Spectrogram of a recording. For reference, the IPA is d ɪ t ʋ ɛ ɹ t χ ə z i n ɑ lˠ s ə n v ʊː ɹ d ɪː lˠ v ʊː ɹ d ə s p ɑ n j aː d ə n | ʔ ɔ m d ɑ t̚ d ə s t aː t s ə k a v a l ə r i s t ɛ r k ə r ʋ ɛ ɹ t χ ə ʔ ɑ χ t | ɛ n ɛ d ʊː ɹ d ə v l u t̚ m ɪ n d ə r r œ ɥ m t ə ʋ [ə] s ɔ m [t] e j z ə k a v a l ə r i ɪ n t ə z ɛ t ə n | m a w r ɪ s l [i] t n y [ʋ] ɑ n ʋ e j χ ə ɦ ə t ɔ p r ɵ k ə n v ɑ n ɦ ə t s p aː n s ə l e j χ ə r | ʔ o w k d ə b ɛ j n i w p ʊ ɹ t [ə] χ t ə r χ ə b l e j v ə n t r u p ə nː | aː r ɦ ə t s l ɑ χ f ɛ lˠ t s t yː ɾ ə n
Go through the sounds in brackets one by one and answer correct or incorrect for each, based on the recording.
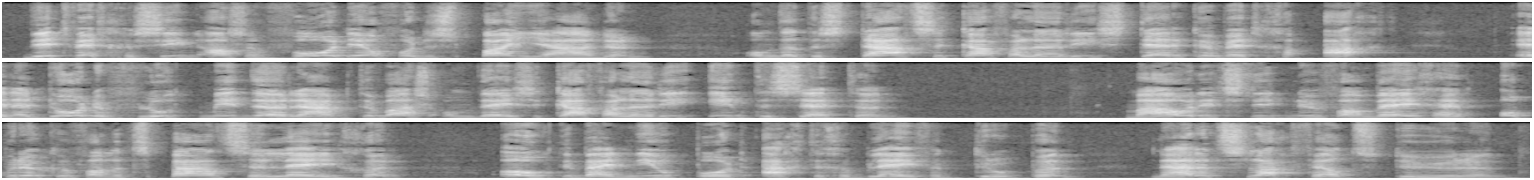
incorrect: ɑ, incorrect: d, correct, incorrect: v, incorrect: ɑ

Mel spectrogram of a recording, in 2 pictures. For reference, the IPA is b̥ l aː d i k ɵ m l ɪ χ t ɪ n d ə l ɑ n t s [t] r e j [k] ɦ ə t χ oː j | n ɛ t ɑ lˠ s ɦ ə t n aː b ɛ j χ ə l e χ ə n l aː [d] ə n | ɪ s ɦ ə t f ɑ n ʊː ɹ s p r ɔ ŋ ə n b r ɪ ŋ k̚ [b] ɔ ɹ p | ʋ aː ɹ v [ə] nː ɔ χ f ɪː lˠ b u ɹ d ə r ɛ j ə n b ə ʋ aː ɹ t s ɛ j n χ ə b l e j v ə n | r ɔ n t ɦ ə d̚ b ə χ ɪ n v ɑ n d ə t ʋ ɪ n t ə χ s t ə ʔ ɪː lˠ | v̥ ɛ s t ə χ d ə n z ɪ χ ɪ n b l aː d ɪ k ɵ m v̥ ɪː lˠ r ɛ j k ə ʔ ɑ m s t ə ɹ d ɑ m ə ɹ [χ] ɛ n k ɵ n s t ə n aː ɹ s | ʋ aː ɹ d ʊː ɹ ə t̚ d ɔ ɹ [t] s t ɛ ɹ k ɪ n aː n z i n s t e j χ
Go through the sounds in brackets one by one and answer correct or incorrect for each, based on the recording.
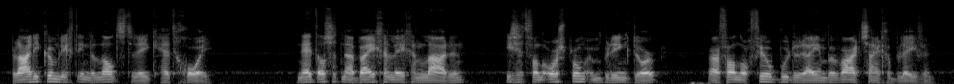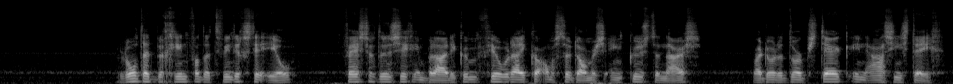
correct, correct, correct, incorrect: d, incorrect: ɑ, incorrect: s, incorrect: p

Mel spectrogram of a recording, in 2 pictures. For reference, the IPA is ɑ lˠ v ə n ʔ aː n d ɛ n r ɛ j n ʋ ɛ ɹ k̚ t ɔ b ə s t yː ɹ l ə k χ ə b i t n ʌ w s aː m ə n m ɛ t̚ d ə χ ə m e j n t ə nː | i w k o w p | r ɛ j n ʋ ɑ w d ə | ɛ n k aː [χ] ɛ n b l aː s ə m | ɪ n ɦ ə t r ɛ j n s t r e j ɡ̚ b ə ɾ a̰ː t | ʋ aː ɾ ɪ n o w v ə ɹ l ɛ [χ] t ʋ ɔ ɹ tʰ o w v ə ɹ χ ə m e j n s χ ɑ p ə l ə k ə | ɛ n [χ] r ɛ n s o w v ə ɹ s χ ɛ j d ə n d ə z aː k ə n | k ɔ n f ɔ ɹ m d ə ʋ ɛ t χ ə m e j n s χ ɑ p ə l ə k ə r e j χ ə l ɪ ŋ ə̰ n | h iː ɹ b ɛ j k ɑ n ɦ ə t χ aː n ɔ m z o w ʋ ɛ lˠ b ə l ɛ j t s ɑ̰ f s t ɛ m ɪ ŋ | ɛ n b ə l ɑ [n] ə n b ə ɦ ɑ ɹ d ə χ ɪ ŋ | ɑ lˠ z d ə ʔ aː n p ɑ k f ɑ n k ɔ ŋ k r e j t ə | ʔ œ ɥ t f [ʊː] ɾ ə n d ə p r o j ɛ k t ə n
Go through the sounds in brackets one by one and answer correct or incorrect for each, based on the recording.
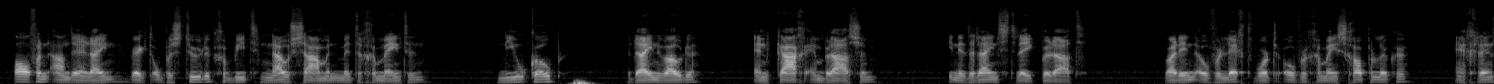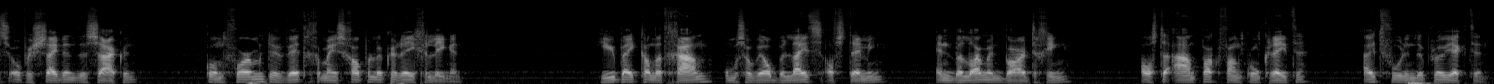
correct, correct, correct, incorrect: ŋ, incorrect: uː

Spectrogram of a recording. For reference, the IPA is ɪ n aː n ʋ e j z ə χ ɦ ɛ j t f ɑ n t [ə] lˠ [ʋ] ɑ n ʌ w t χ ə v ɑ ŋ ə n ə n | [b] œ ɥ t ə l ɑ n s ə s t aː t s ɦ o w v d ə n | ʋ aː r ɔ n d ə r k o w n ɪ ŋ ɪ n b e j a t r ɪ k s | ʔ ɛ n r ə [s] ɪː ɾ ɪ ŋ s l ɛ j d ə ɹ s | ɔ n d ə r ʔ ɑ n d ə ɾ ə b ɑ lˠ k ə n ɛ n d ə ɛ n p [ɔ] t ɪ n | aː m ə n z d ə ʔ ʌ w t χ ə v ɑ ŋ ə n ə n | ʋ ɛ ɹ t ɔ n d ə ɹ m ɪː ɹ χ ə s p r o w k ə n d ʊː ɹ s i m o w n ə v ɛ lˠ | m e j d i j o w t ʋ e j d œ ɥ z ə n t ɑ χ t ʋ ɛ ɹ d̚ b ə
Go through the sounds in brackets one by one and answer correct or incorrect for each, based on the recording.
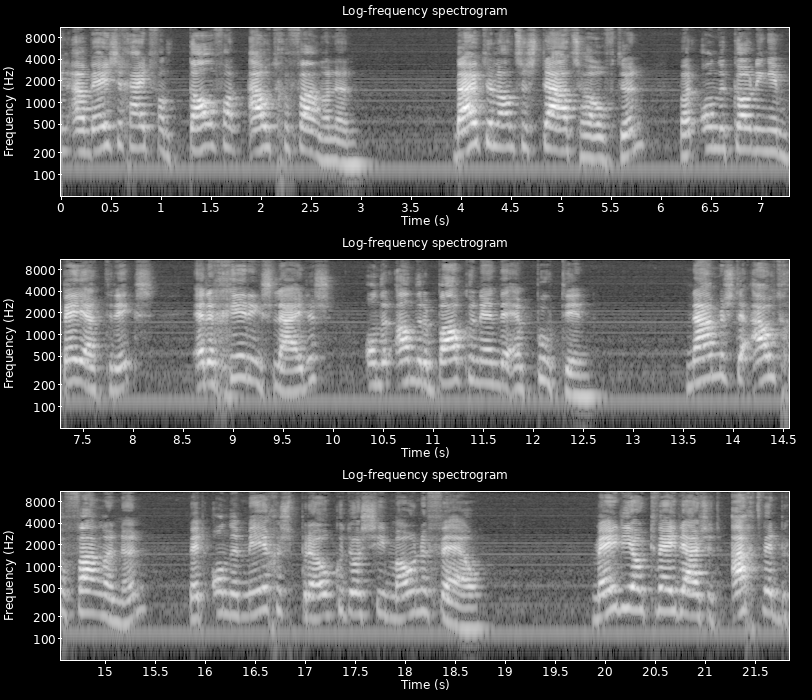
incorrect: ɑ, incorrect: v, correct, incorrect: χ, incorrect: u

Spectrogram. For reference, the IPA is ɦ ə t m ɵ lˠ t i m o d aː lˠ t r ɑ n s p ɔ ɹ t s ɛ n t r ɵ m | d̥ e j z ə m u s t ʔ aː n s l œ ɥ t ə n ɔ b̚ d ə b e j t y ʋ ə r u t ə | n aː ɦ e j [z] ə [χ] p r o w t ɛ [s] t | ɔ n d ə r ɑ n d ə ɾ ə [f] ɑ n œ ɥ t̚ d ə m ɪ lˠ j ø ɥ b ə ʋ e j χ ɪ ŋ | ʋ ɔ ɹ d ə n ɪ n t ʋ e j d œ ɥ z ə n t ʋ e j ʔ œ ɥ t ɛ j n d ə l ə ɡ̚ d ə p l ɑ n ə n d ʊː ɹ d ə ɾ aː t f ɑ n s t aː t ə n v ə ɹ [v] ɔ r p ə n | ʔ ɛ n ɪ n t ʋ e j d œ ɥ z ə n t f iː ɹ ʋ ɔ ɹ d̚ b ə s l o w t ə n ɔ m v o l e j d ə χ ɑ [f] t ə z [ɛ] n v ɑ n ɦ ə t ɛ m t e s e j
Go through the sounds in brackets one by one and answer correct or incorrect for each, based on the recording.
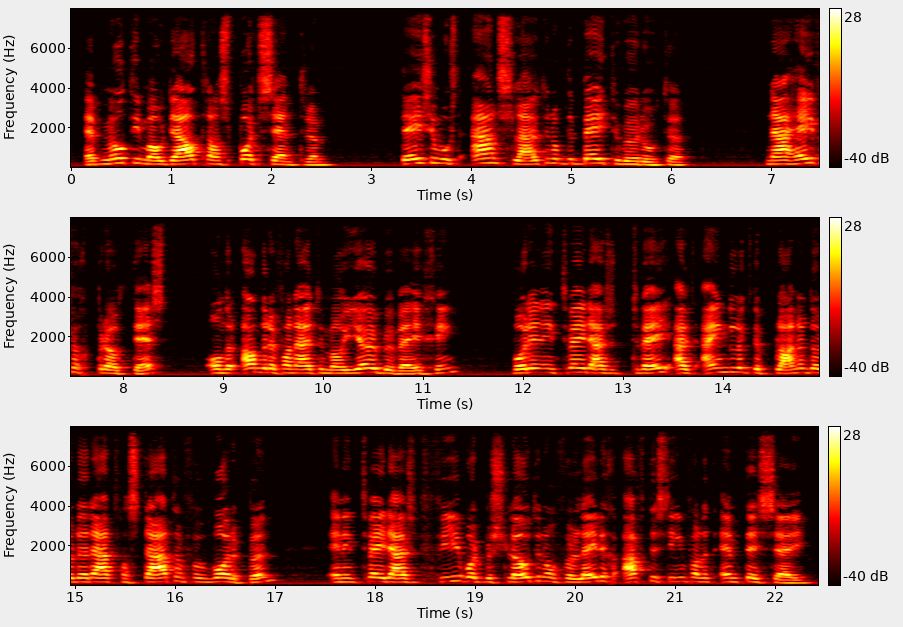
incorrect: v, correct, correct, incorrect: v, incorrect: ʋ, correct, incorrect: i

